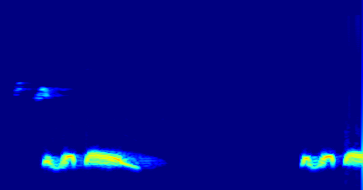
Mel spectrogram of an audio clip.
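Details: Female spotted dove calling to stir males: a full phrase of wobbling lead notes and a long, slightly descending coo, followed after about a second and a half by the next phrase beginning. A faint high chirp sounds at the start.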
